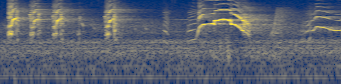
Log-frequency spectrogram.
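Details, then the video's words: Lyrebird of Australian forests, known for mimicking many sounds, giving a varied run of loud calls: short repeated squawky notes, then long arched harmonic wails and a rising whistle, over steady low background hum. "Lyrebird song bird singing"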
